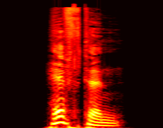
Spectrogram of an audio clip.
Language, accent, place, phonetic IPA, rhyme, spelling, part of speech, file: German, Germany, Berlin, [ˈhɛftn̩], -ɛftn̩, Heften, noun, De-Heften.ogg
- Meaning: dative plural of Heft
